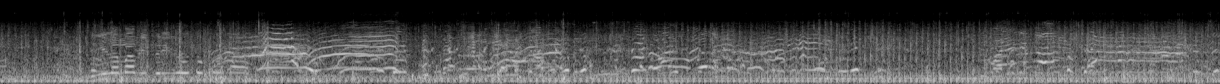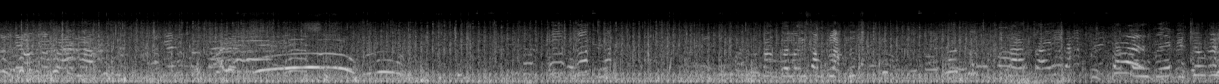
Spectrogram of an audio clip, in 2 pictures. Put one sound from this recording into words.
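Several men and women chat nearby outdoors.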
